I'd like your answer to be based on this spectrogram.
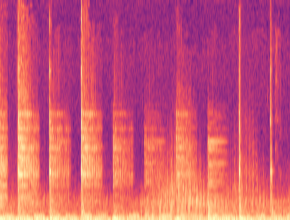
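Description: A stuttering synth in an electronic music track pulses in choppy rhythmic bursts over a deep throbbing bass and drums, loud and continuous for a few seconds.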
